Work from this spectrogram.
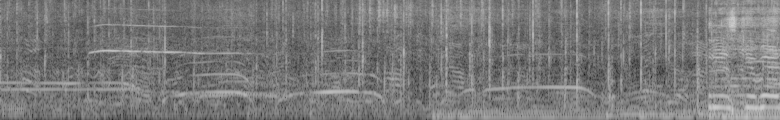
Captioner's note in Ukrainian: оплески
